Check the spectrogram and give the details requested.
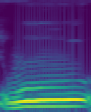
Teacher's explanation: उल्टा पेश को एक अलिफ के बराबर खींच करके अदा करेंगे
